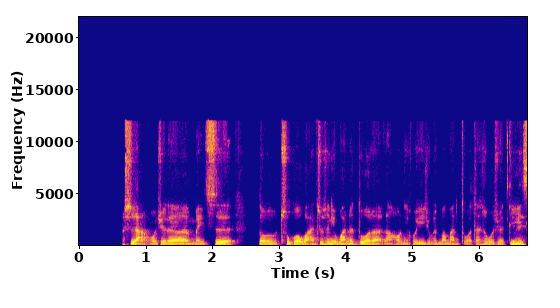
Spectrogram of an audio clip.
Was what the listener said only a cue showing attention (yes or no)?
yes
